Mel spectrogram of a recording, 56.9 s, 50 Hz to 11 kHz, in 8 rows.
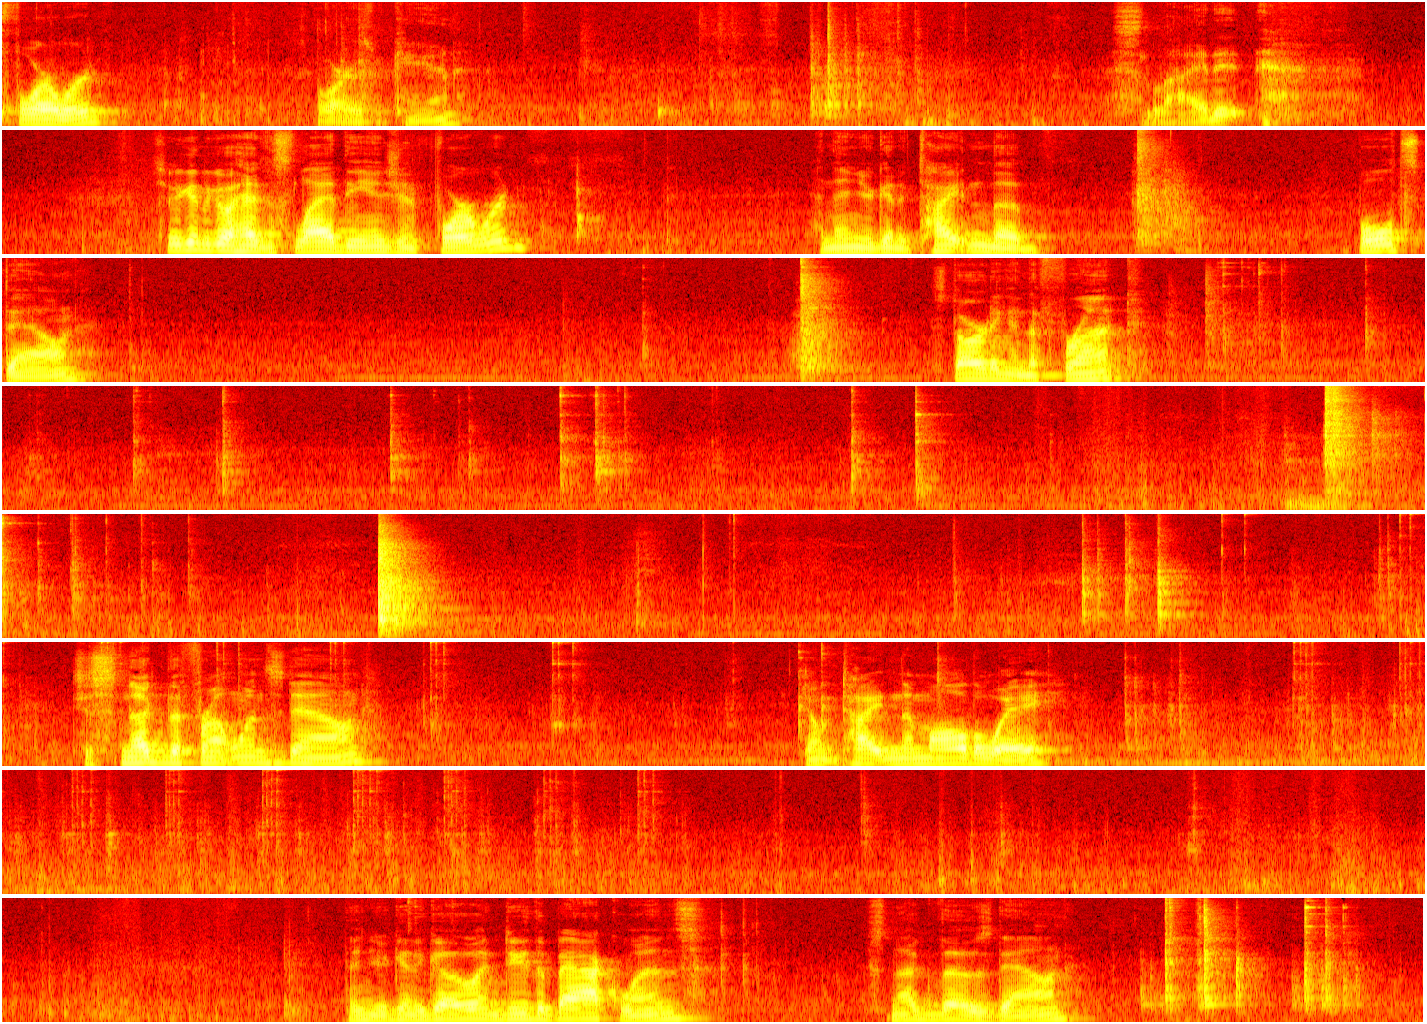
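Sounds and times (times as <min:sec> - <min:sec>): socket ratchet clicking: 0:36.6 - 0:38.5, 0:41.2 - 0:46.1.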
